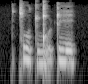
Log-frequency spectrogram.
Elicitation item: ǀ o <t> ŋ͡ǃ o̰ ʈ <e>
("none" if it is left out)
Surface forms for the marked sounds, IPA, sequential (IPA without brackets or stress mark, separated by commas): t, e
